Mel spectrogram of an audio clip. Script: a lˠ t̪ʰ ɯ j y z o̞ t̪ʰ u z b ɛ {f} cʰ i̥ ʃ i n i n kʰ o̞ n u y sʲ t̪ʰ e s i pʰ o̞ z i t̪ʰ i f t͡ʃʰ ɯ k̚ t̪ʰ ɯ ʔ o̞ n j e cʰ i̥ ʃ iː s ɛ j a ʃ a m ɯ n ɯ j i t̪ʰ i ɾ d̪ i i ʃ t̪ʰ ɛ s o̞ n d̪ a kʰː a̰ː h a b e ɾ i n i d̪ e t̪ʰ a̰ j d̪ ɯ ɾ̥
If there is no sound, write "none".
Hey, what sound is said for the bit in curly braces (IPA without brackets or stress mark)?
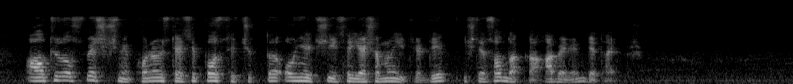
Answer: ʃ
